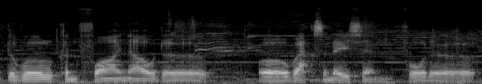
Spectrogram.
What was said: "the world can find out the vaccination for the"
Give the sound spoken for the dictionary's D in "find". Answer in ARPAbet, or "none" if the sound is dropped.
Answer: none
